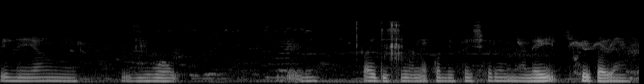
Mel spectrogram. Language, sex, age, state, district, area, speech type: Bodo, female, 45-60, Assam, Chirang, rural, spontaneous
